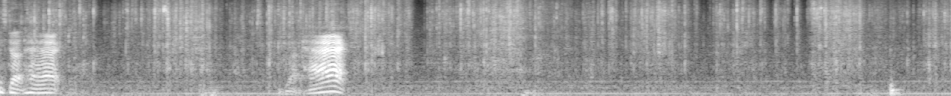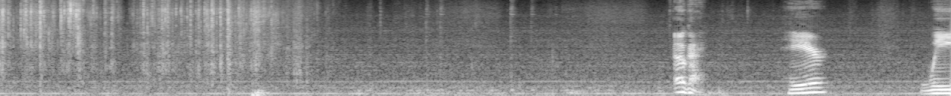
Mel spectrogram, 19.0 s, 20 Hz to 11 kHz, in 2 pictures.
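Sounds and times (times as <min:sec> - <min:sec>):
foil wrappers crinkling: 0:00.0 - 0:12.8.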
